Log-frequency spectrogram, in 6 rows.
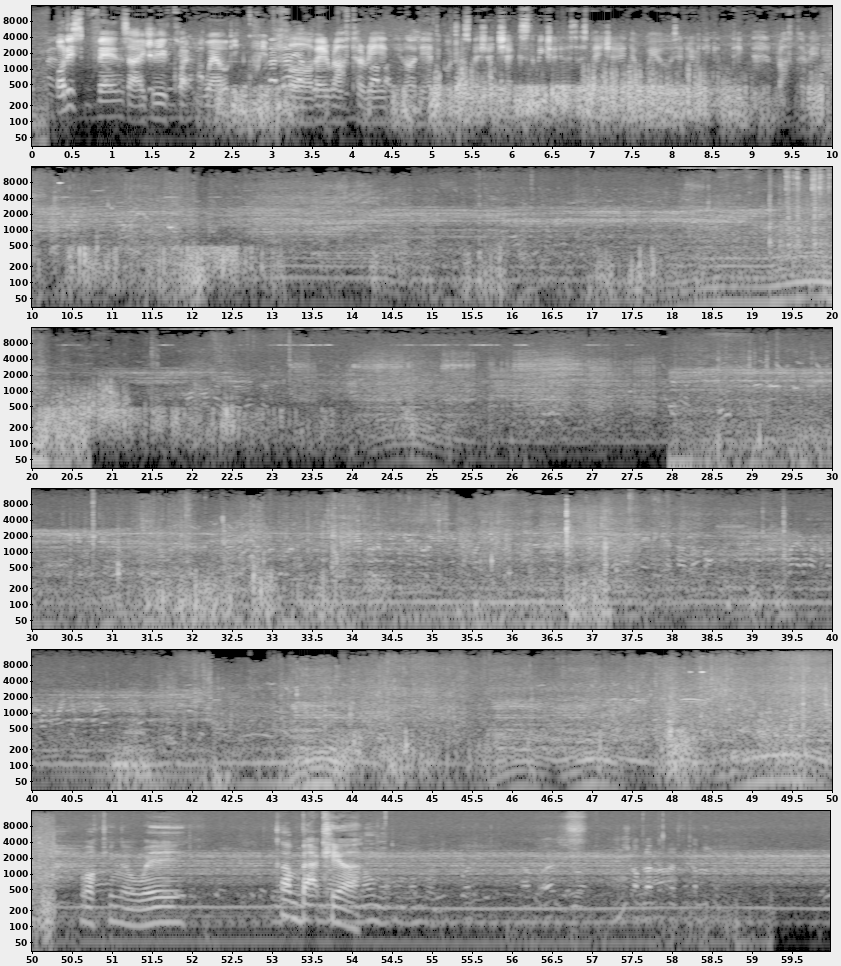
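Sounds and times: vehicle engine at low speed: 0:00.0 - 0:59.9.

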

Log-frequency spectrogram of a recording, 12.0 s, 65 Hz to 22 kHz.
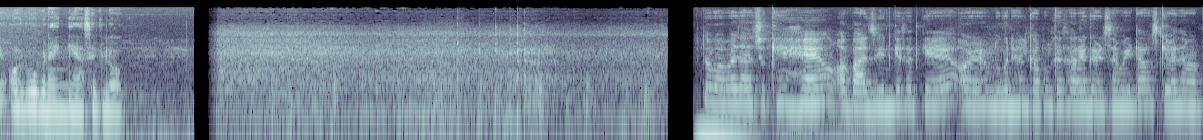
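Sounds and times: road and traffic noise: 0:02.2 - 0:06.7.

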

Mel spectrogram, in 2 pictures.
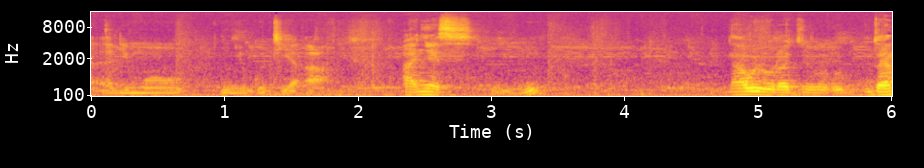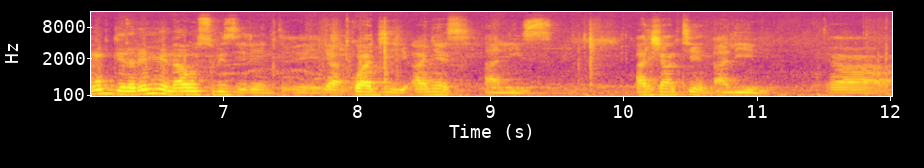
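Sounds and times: man speaking: 0:00.0 - 0:03.5, 0:04.8 - 0:12.0.

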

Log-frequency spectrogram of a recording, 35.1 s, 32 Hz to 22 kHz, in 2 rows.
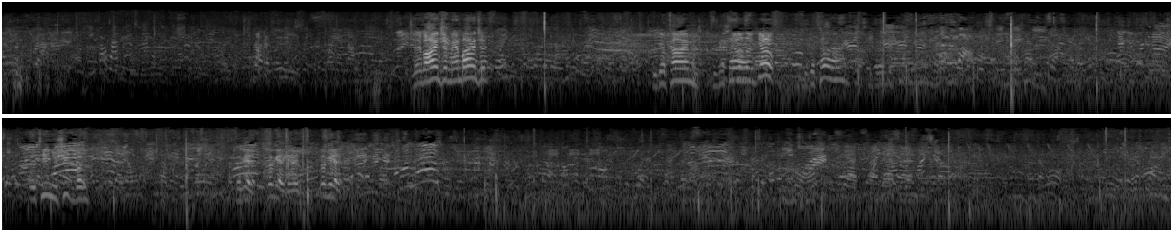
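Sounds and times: players and spectators shouting: 0:08.4 - 0:24.9, 0:25.7 - 0:30.0.

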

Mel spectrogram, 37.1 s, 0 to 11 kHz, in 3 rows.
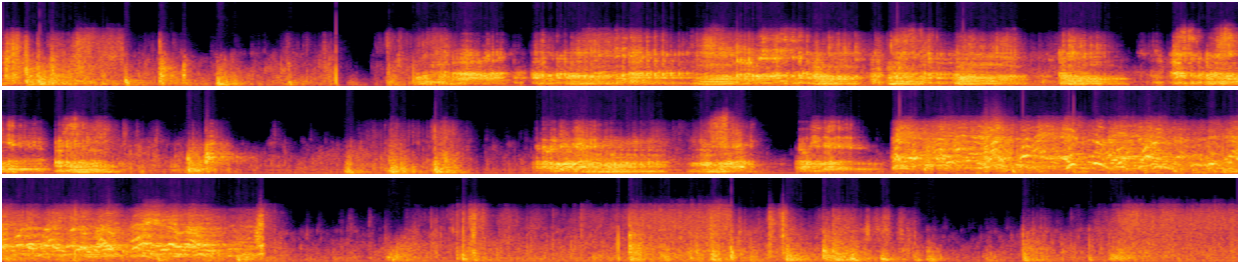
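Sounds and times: animal roars and growls: 0:03.9 - 0:15.0, 0:17.6 - 0:27.7.

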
